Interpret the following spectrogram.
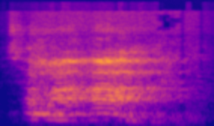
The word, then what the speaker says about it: Tama'ah: The word is going to be Tama'ah. Tama'ah. You got to exaggerate it just a little bit because there's an extra A in there.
